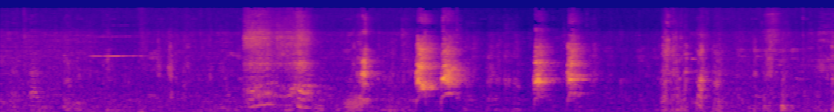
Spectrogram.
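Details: Shiba Inu pup from Kyno and Niro gives a scattered run of short, sharp barks and yips in the second half, irregular and mid-pitched, with quiet room background between bursts.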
